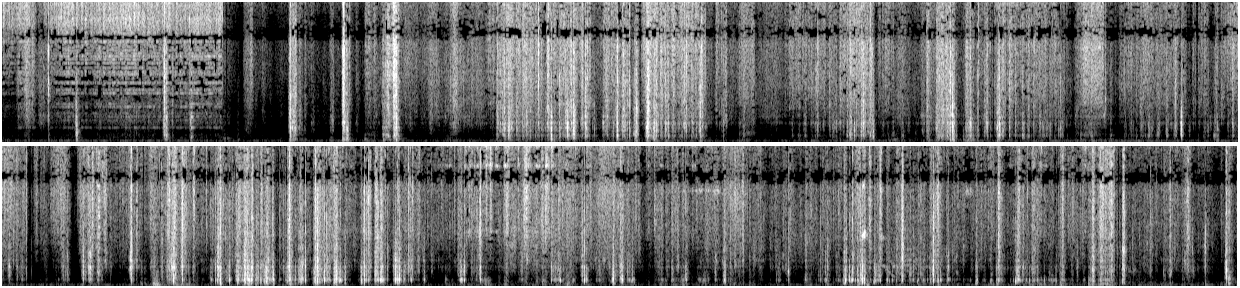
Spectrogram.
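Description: Rubber-gloved hands crushing and grating crumbly slabs of dried cleaning-powder paste on a metal grater, making dense, irregular crunching and crackling in bursts, with crumbs pattering onto metal.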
